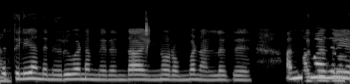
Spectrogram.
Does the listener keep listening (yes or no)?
yes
